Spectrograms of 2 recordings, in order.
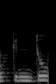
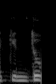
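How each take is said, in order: First: किंतु mispronounced as kintoo; किंतु with a long "oo" ending; long final U. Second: Said in the usual way. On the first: Shown as a demonstration. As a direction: lengthen the last vowel of किंतु. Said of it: "बड़ा ऊ किंतु बोल देते हैं". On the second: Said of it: "छोटा ऊ को बड़ा ऊ".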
